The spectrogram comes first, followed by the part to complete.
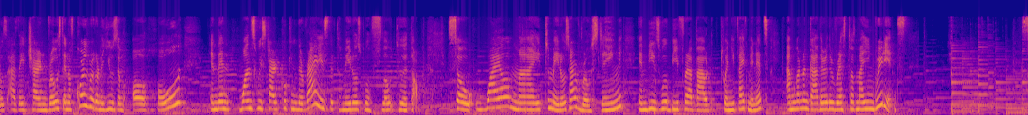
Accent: Mexico; how little I know about my home country

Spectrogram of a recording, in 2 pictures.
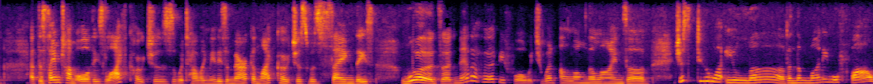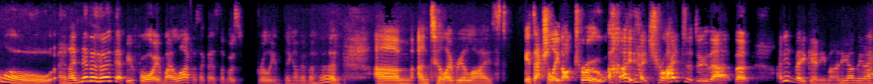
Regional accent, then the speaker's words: Australia; moved away; Yeah, well, I'm originally from Australia. Some of you could probably hear the half and half accent there. After this 2 month trip, I will be sounding a lot more Australian just overnight.

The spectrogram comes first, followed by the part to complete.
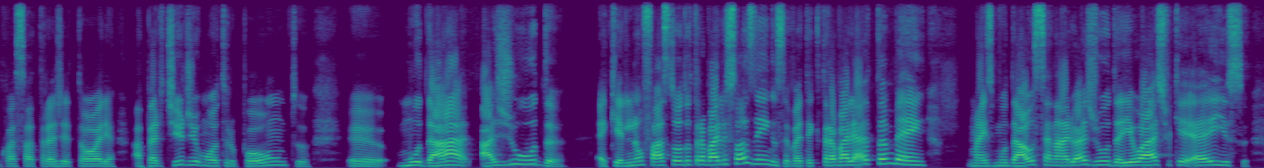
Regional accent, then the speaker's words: Porto Alegre, Rio Grande do Sul, Brazil; moved away; saí de Porto Alegre

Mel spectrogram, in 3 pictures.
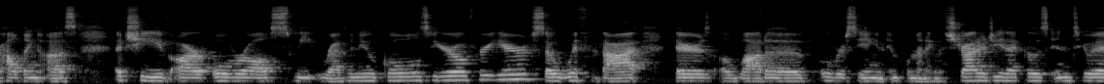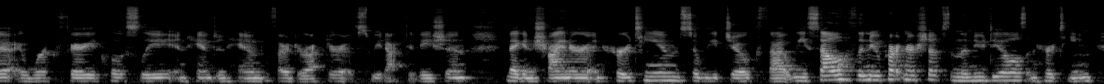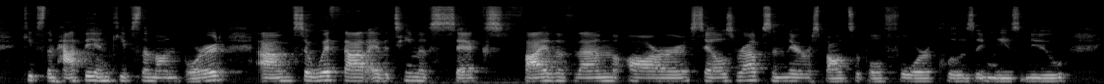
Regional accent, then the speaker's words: New York, United States; moved away; I'm from New York

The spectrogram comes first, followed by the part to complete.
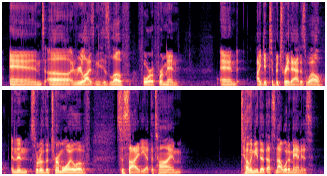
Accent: the South, United States; I grew up in the South

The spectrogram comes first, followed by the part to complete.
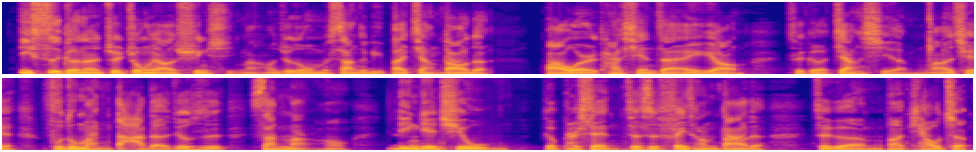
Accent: Taiwan; 我们台湾人

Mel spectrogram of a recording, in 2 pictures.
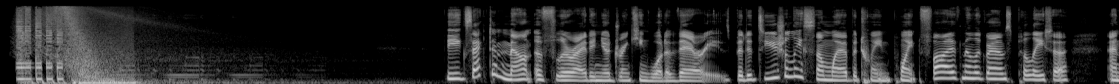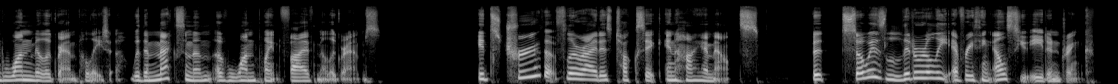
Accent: Adelaide, South Australia, Australia; moved away as an adult; now in Canberra, Australia; as a South Australian

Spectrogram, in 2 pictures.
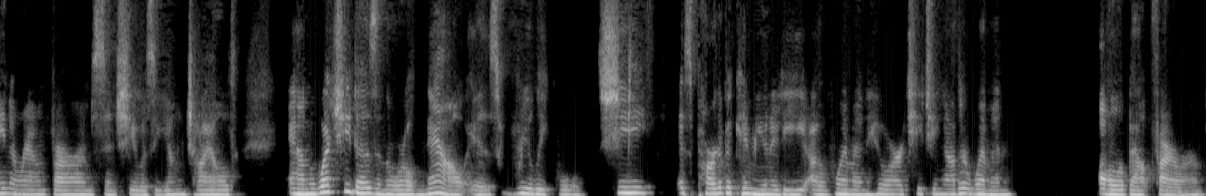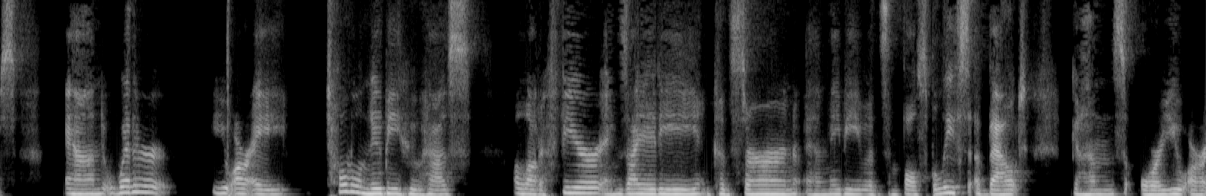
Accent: Oklahoma, United States; I grew up in Oklahoma

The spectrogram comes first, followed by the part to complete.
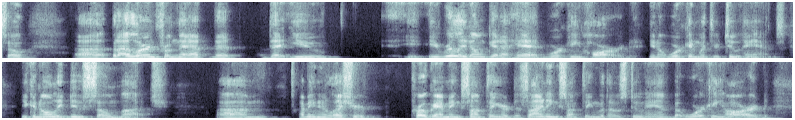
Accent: Oklahoma, United States; moved away as an adult; I grew up in Oklahoma

